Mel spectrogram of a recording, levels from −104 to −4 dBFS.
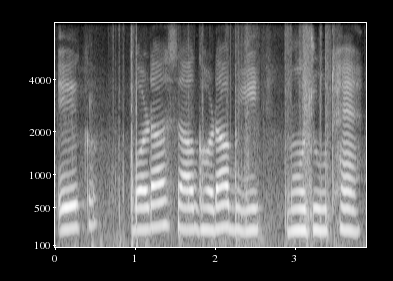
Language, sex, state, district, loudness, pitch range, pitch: Hindi, female, Gujarat, Gandhinagar, -14 LUFS, 240-260 Hz, 245 Hz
